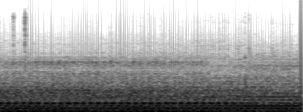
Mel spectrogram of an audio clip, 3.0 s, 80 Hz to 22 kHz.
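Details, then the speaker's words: 2018 Toyota Camry XSE V6 while driving: steady low droning hum under road rumble that rises with speed and when the wheel is turned; mechanic diagnosed a worn front wheel bearing, and replacing it eliminated the noise. "Every time you turn the wheel a little bit, like the sound actually increases. Basically, the mechanic said the sound that I'm hearing is the wheel bearing sound."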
